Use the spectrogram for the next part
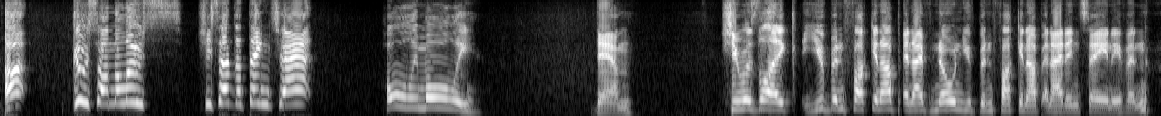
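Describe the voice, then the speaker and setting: A woman's voice: mid-range voice, a little slow, pauses often, fairly bright tone, clear, resonant tone, dry recording. A young woman giving casual, exclamatory and slangy live commentary as a game streamer on a close mic. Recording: game music underneath.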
